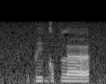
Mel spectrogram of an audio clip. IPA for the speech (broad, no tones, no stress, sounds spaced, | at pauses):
p i ɡ o p l œː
